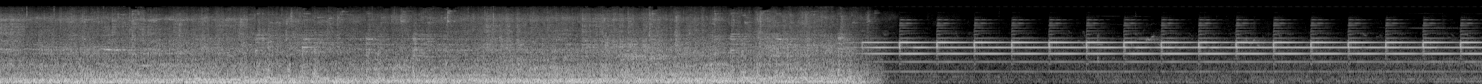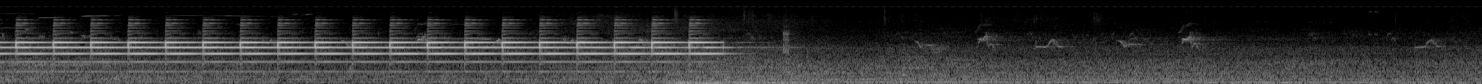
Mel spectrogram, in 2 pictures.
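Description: A freight train of covered hopper cars rolls past close by, its wheels clattering over the rail joints. After an abrupt cut about nine seconds in, a railroad crossing bell rings at a little over two strikes a second. It stops about two-thirds of the way through, leaving quieter background with a few faint bird chirps.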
